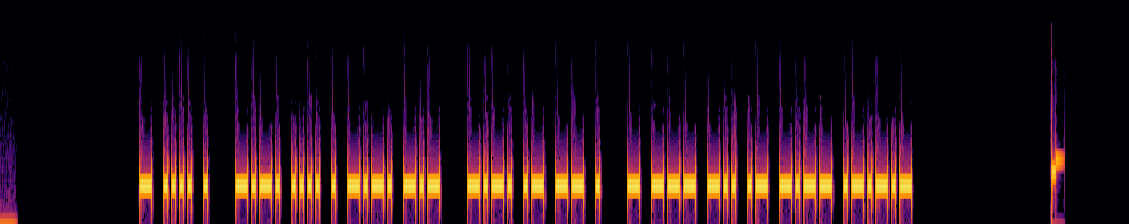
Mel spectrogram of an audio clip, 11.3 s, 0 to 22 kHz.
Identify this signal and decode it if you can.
Morse code, heard as a keyed tone, about 30 wpm, 700 Hz. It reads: THE CHECK CAME TODAY.
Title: Sentences from Top 1000 Words - Review Part 3 - 30wpm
